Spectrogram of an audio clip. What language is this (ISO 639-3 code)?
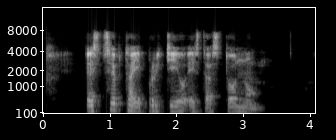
epo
